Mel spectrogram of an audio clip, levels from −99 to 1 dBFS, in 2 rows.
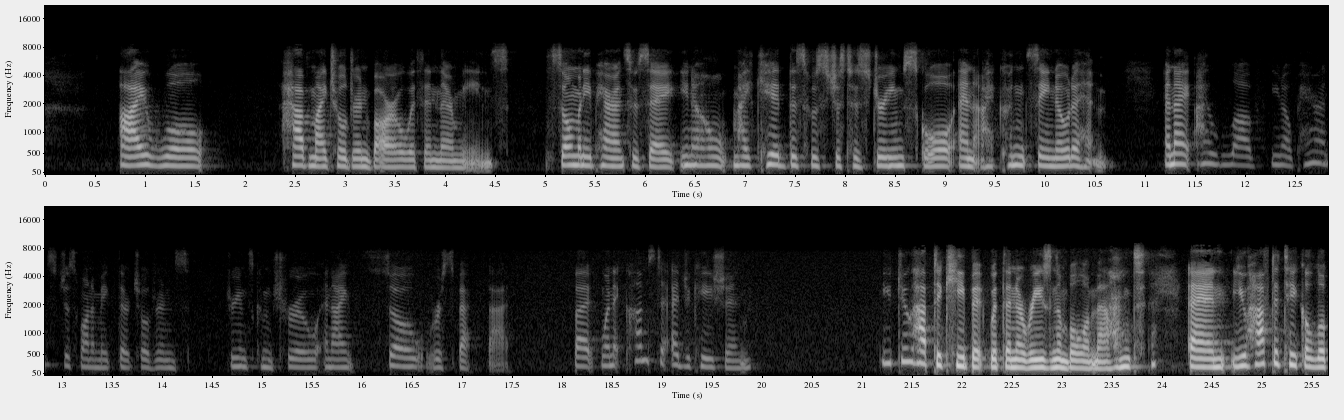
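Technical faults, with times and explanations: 11.85 to 16.99 s and 18.11 to 19.93 s, automatic gain rising: After "I I" the voice becomes much quieter, then slowly swells back over about five seconds, with the room noise rising alongside it. The talker moved away from the microphone around 11 s, dropping the input by about 21 dB. The automatic gain control reacted gradually, adding about 8 dB, so level and background climb together. A smaller swell of about 3 dB follows from 18.11 s.
22.16 s to the end, automatic gain falling: After "do have to keep" the voice arrives loud and then sinks steadily until the clip ends, the background noise dropping with it. The talker moved at the microphone around 21 s, and the automatic gain control judged the input too loud or its background noise too strong. It pulled its gain down gradually rather than at once, so the level starts high and fades downward instead of being corrected immediately.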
